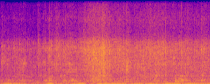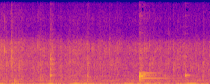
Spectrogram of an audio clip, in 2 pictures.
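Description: Sliced onions frying in an aluminium karai, with a hiss of sizzling that swells and fades as a spatula stirs and scrapes them around the pan. About seven seconds in, a short metallic ring as a steel bowl touches the pan.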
